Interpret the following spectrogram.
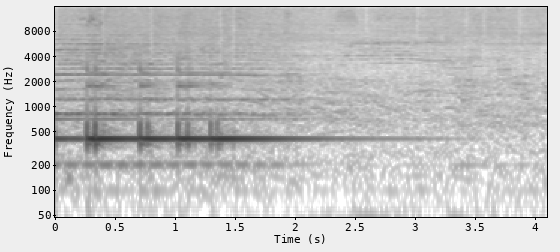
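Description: Trompong, a row of bronze kettle gongs, struck four times in quick succession on the same note. Its ringing tone fades away over the next couple of seconds.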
